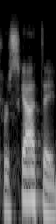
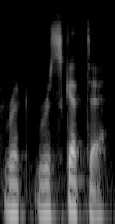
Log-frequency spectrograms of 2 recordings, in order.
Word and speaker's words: Rescate: And it's Rescate, Gina. That's how you pronounce it. It's not Risquete.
